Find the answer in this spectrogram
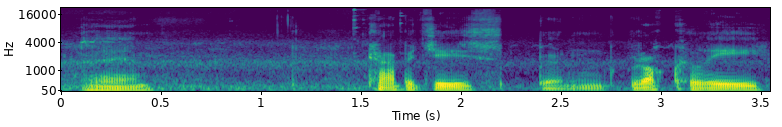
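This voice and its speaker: A man with a very deep, low voice and fairly even intonation, amid noticeable background noise. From Wales. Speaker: gardener vlogger. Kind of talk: casual video walkthrough. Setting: outdoors in a garden. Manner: chatty, rambling.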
